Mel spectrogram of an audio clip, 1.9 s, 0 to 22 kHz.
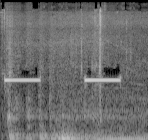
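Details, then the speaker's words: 2007 Acura RDX turbo after knock sensor replacement, hot day: smooth, steady engine hum under loud radiator fan noise, a couple of beeps and a light knock; engine sounds good and healthy. "That's a good sounding engine right there. Besides my loud radiator fans going off, it's a super hot day."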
